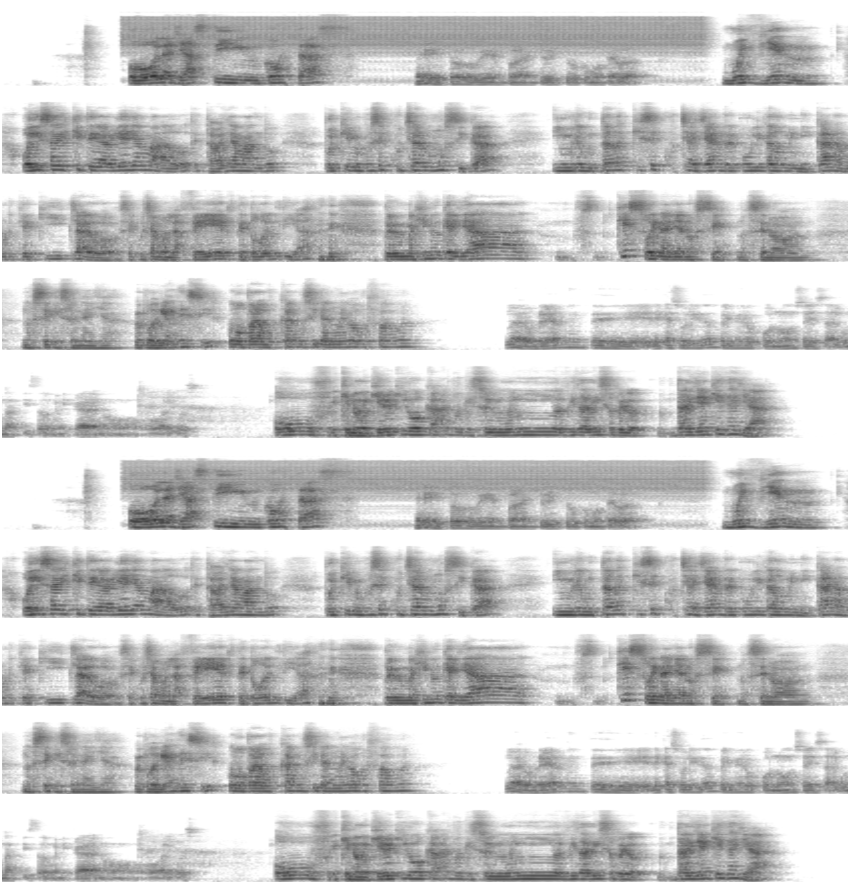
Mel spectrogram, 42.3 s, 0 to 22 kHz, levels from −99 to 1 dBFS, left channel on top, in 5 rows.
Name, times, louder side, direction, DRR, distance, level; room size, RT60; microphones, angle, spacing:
sound 1, 1.2-7.0, left 2 dB, 60° left, 0.7 m, -44 dB
voice 1, 1.3-3.5 7.2-8.2 8.4-22.2 22.4-29.5 36.5-41.5, equal, 5° left, -5 dB, 0.9 m, -33 dB
voice 2, 4.1-6.3 30.4-35.7, right 1 dB, 40° right, 1 dB, 0.6 m, -43 dB
2.3 x 2.1 x 3.2 m, 0.41 s
head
